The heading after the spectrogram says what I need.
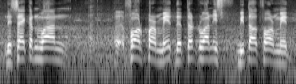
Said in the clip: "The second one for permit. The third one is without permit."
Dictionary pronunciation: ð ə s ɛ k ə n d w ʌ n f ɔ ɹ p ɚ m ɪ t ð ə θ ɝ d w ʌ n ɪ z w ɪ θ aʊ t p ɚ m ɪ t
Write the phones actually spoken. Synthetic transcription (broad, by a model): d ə s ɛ k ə n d w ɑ n f ɔ ɹ p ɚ m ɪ t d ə t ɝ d w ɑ n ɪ s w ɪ t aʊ t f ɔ m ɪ t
